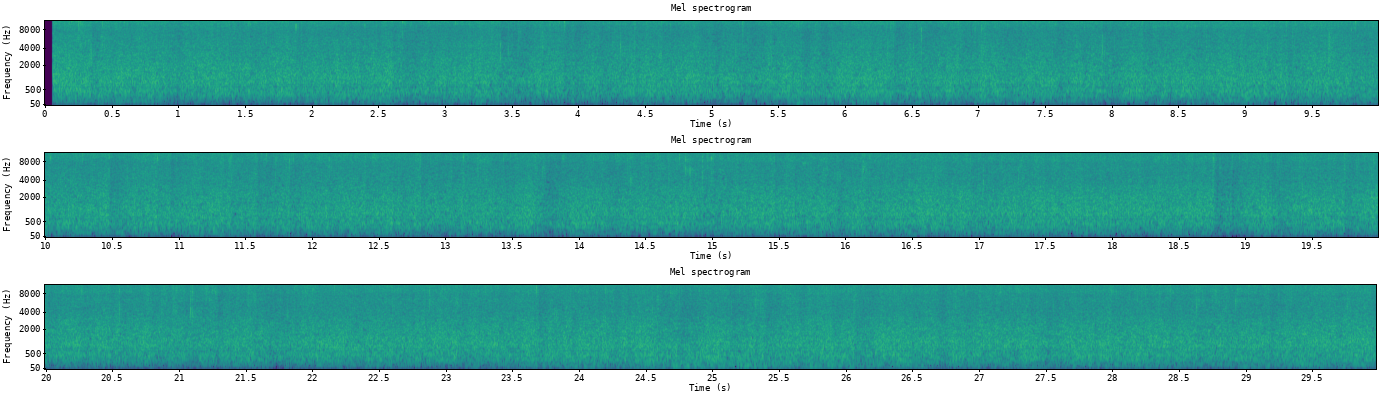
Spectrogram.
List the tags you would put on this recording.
Sound effects > Experimental
drops
heavy
rain
weather
raining

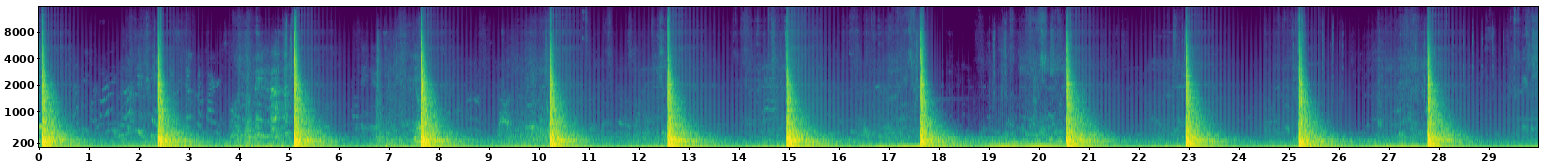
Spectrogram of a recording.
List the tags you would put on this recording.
Music > Solo percussion
bang
Phone-recording
hit
drum
bass

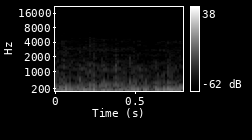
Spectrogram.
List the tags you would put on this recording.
Sound effects > Objects / House appliances
Boulder
Roll
Marble
Ball

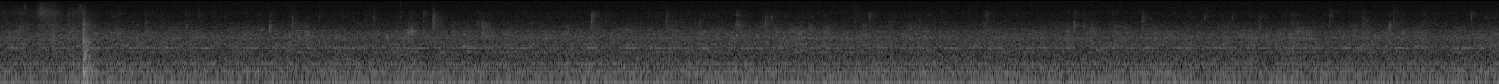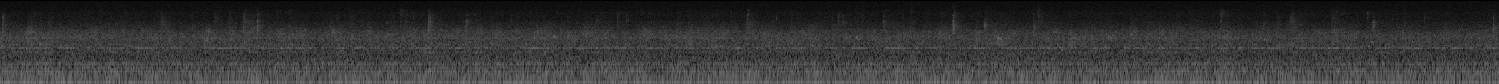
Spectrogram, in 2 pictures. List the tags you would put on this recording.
Sound effects > Natural elements and explosions
drippinggutters
Rain
Inside

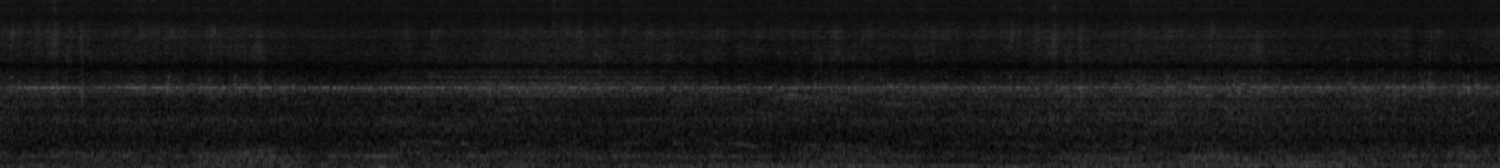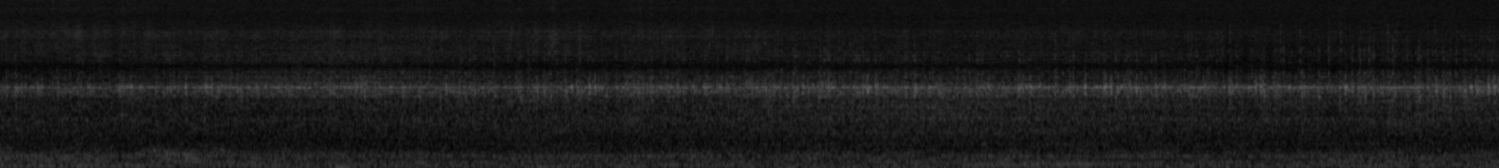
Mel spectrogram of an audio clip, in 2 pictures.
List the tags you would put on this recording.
Soundscapes > Nature
weather-data
data-to-sound
alice-holt-forest
field-recording
artistic-intervention
natural-soundscape
Dendrophone
raspberry-pi
soundscape
modified-soundscape
phenological-recording
nature
sound-installation

